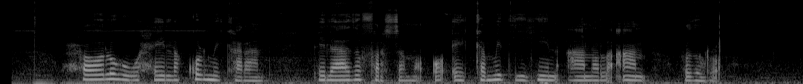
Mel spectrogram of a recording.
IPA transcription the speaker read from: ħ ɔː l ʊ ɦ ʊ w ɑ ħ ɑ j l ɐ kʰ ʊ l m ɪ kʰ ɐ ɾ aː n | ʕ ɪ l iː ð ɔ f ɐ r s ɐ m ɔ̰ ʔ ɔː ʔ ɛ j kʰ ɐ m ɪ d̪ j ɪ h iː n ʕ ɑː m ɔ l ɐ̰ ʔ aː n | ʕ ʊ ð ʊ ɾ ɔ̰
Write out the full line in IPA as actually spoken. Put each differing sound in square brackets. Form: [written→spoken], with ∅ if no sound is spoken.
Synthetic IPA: ħ ɔː l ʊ ɦ ʊ w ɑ ħ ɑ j l ɐ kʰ ʊ l m ɪ kʰ ɐ ɾ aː n | ʕ ɪ l [iː→aː] ð ɔ f ɐ r s ɐ m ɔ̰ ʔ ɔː ʔ ɛ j kʰ ɐ m ɪ d̪ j ɪ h iː n ʕ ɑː [m→n] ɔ l ɐ̰ ʔ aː n | ʕ ʊ ð ʊ ɾ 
